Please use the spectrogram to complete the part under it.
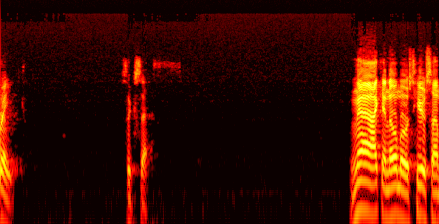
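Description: An elderly man speaks calmly and deliberately through a microphone.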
